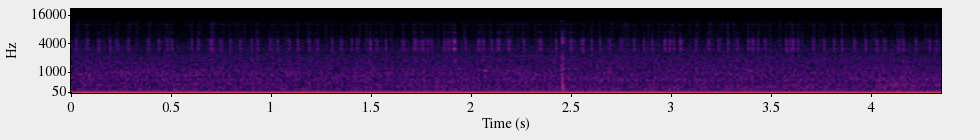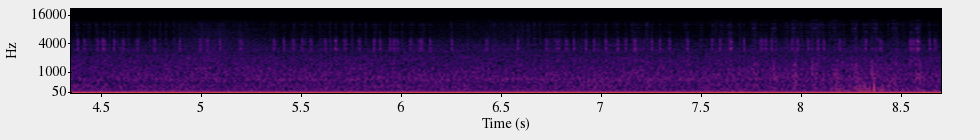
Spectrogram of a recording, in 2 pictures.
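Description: Water splashes and trickles onto the ground.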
